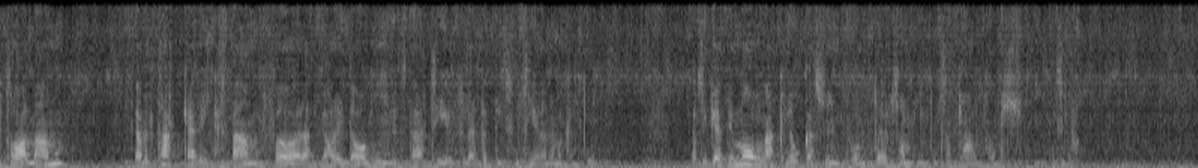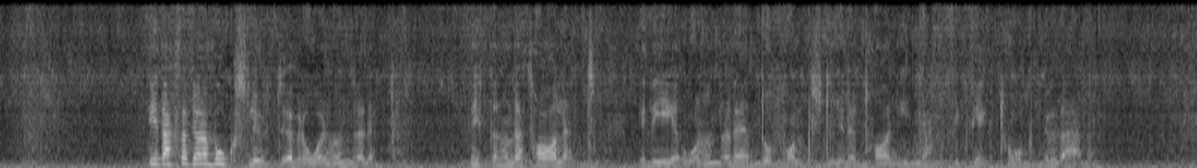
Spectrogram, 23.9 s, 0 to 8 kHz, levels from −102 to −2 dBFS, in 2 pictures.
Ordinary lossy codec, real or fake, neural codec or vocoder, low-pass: none; fake; codec, 16 kHz, 4.8 kbps, FACodec; none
